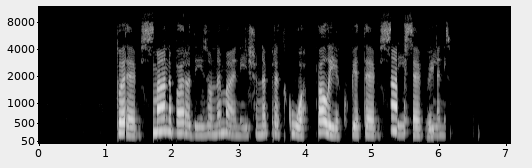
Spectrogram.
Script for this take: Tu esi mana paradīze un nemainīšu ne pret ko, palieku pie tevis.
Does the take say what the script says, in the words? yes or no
no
